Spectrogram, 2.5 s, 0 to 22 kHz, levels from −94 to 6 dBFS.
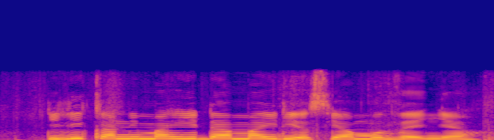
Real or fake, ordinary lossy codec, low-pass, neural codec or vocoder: real; none; 10.8 kHz; none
